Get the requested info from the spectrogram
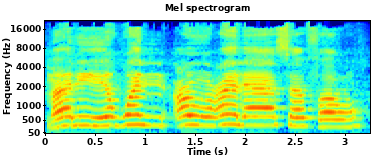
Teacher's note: മരിവൻ ഔ അലാ സഫർ, വാവ് ഉച്ചരിക്കുന്ന സമയത്ത് ചുണ്ടുകളെ സർക്കിൾ ചെയ്ത് പിടിക്കുക. അയനിൻ്റെ സൗണ്ടിനെ തൊണ്ടയുടെ മധ്യഭാഗത്ത് നിന്ന് തന്നെ കൊണ്ടുവരാൻ ശ്രദ്ധിക്കുക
